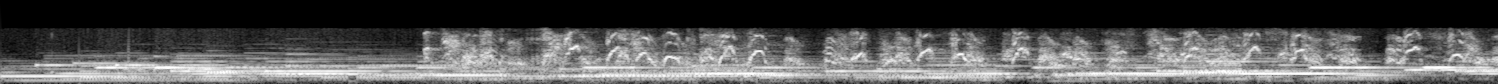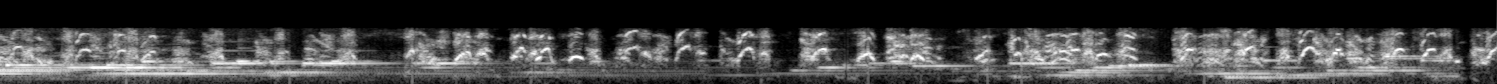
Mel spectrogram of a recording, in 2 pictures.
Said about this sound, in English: All right, folks, that's a little Claude Debussy and tons of crazy barking chihuahuas.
